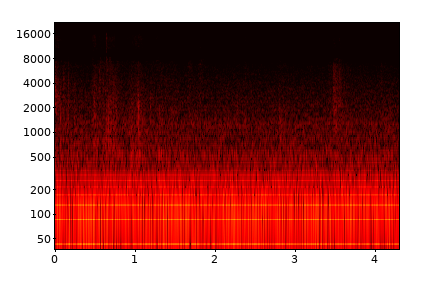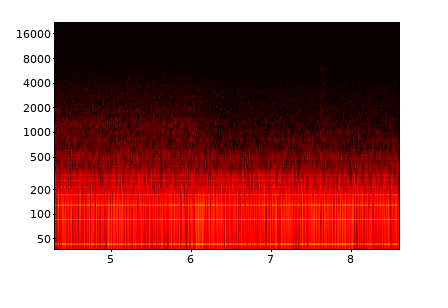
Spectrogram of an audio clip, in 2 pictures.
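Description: Steady low hum of an unseen machine or appliance, with brief rustling of plastic packaging and fabric about half a second to a second in and again around three and a half seconds in.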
